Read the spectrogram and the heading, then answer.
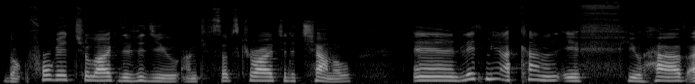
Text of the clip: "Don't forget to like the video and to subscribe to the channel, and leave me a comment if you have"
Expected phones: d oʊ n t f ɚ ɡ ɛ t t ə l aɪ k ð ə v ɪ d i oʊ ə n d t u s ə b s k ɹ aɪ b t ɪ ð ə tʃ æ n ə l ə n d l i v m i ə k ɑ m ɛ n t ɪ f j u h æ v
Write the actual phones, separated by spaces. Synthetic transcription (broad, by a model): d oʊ n t f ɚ ɡ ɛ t t ə l aɪ k ð ə v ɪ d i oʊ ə n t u s ə b s k ɹ aɪ b t ɪ ð ə tʃ æ n ə l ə n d l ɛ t m i ə k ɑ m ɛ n ɪ f j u h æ v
